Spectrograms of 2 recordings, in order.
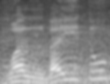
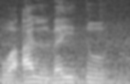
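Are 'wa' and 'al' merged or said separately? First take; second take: merged; separately. First: Wa runs straight into the l with no vowel. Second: The article's vowel is sounded separately after wa. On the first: The speaker calls it right. "tapi wal masjidu wal baitu" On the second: The speaker calls it wrong. "tidak pernah dibaca"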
